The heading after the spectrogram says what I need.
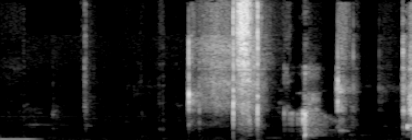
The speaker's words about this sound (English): it is Wednesday afternoon, so we are cracking beers.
